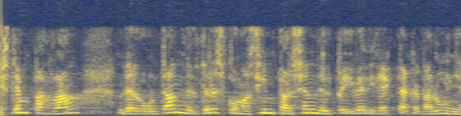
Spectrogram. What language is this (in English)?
Catalan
